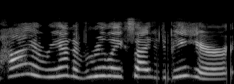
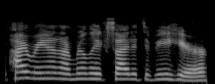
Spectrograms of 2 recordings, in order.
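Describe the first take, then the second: First: The tone is lively and enthusiastic. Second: The tone is flat and unenthusiastic. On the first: The speaker is genuinely glad to be there. "the inflection of my my tone on the words can make a huge difference" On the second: The speaker does not really want to be there. "maybe we shouldn't do this today"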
